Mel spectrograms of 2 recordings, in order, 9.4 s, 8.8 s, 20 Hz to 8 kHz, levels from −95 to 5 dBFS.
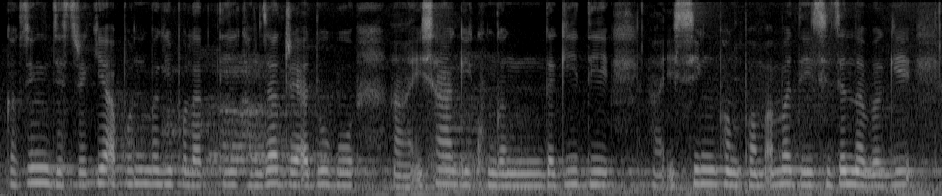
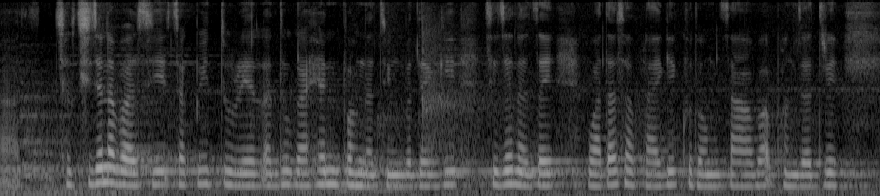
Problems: background sounds at intervals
